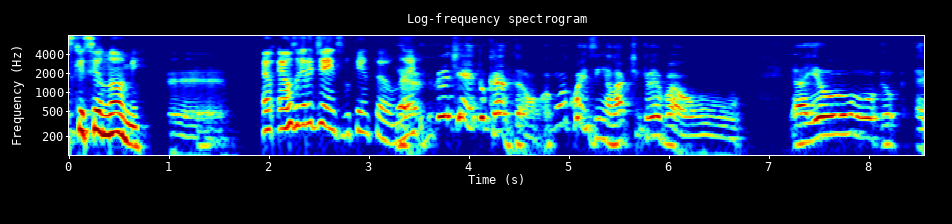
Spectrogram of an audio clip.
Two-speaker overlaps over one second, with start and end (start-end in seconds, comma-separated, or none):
none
